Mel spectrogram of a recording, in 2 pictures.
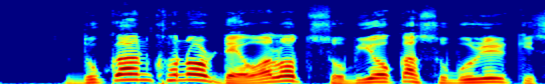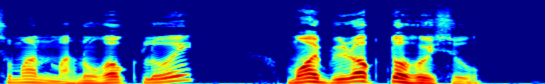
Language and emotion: Assamese, angry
